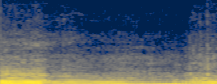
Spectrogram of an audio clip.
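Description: A motorcycle rides close by while a rider practises a jump approach. Its engine climbs in pitch as it speeds up, then holds a steady drone for under two seconds.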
